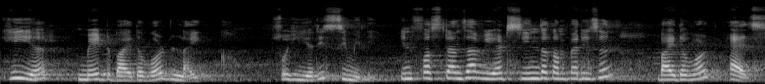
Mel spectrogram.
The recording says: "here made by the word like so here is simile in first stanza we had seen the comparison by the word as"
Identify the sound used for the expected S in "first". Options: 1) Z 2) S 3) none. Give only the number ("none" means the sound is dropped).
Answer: 3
